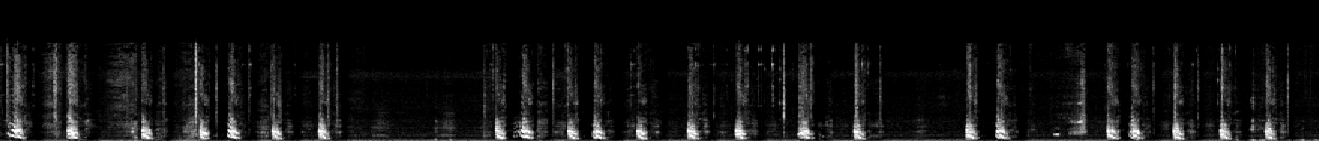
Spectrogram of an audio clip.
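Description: Jack Russell terrier barking in quick runs of short, sharp barks, about two a second, breaking off for a couple of seconds now and then, over a low steady rumble.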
